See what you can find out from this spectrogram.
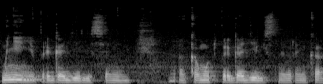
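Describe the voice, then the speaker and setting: The man's voice has a dark, mellow tone. He delivers his words with monotone, flat intonation. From Russia, Ramenskoye, Moscow region. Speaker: founder of an online programming school. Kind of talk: casual interview.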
